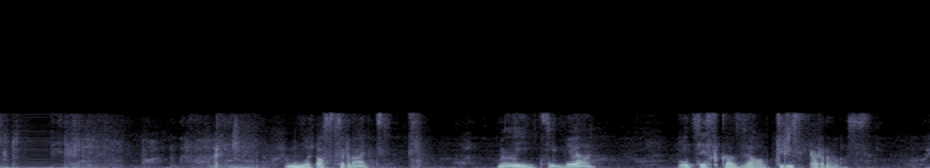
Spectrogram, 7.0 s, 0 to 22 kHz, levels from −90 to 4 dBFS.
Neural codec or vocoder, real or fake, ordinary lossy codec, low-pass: codec, 24 kHz, 1.5 kbps, HILCodec; fake; MP3, 64 kbps; 7.2 kHz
